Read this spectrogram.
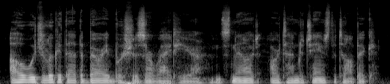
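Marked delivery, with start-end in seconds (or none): none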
